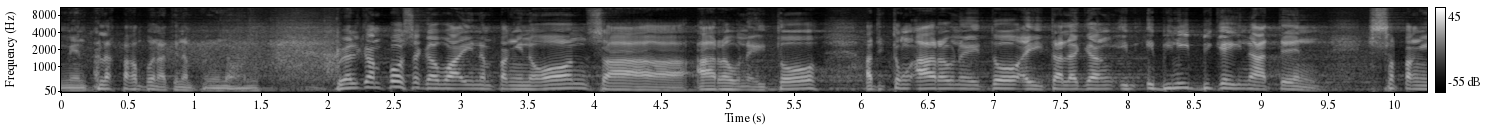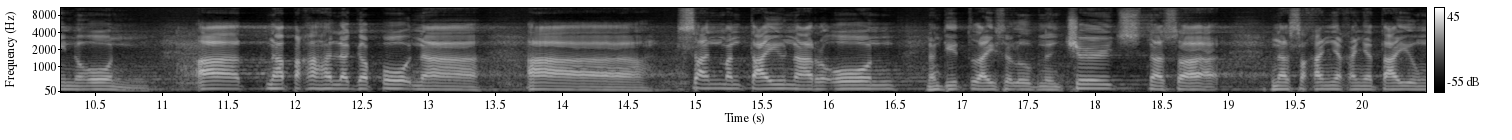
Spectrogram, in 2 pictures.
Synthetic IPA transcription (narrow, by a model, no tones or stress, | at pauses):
mɛnt̪̚kɐlɐk̚pɐkampʊnaːt̪ɪnɐŋpɐŋɪno̰ʔonwɛlkɐmpo̞sɐɡɐwaːʔɪnːɐŋpɐŋɪno̞ʔo̞nsɐʔaːɾɐwnɐʔɪt̪o̞ | ʔɐt̪ɪt̪o̞ŋʔaːɾɐwnɐɪt̪o̞ʔɐjt̪ɐlɐɡaŋɪɪbɪniːbɪɡajnaːt̪ɪn | sɐpɐŋɪno̞ʔo̞n | ʔɐt̪̚nɐpɐkɐɦɐlɐɡapo̞nɐ | ʔa | sɐʔanmɐnt̪aːjo̞nɐɾo̞ʔo̞nː | ɐnd̪iːt̪ot̪aːjo̞sɐloʔo̞b̚nɐŋt͡ʃɛɹt͡ʃnasɐ | naːsɐkɐɲakɐɲat̪aːjoŋ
